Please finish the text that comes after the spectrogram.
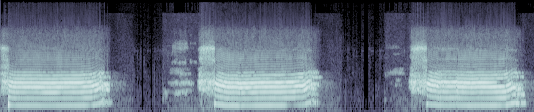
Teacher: You have to say it with the middle part of throat having a very soft and light sound.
